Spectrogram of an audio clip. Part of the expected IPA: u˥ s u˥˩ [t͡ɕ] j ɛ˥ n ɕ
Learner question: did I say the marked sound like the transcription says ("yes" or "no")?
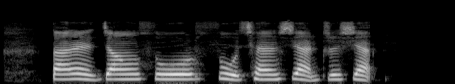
no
